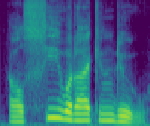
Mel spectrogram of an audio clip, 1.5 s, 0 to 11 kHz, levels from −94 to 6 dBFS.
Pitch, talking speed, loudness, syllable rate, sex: 160 Hz, 240 wpm, -15 LUFS, 4.5 syllables/s, male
